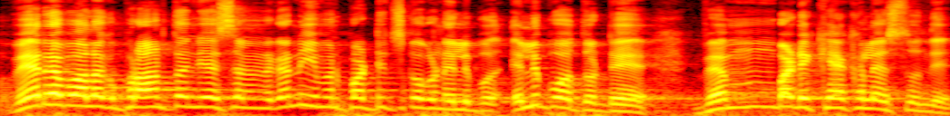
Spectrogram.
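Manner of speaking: normal talking voice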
